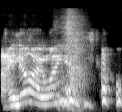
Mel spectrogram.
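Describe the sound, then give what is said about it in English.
A single sharp, breathy sneeze bursts out right after someone's drawn-out spoken words, followed by a couple of short vocal sounds. “Bless you”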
